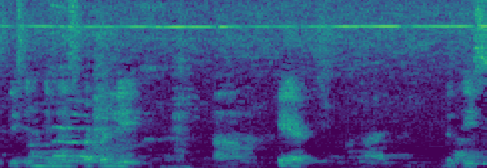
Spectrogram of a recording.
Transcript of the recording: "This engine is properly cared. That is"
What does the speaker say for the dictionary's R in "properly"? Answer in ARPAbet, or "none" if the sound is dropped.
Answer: none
